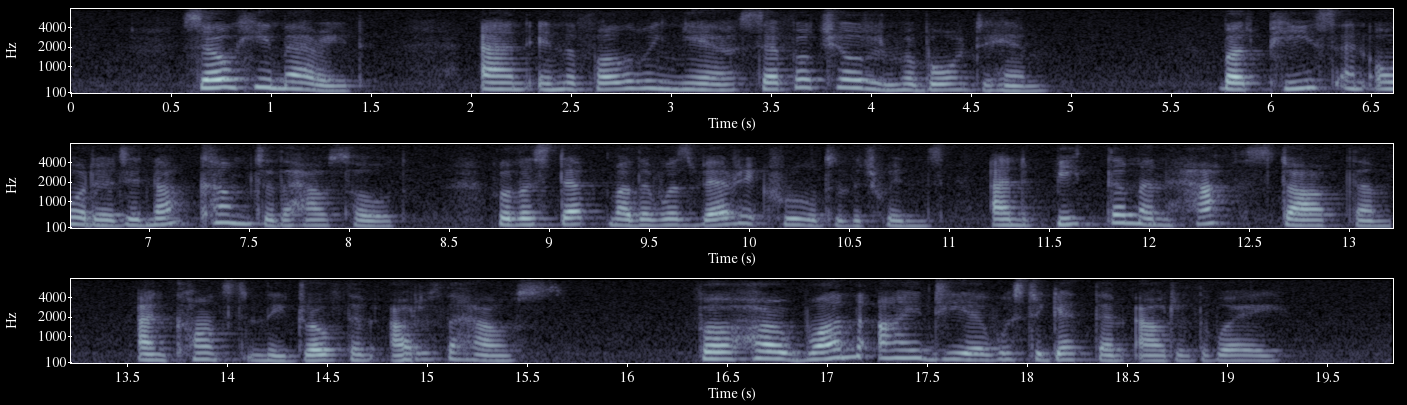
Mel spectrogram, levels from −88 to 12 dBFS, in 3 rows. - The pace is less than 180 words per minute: No, average, 185 wpm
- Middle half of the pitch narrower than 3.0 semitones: No, average, 3.7 semitones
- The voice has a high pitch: Yes, high, 210 Hz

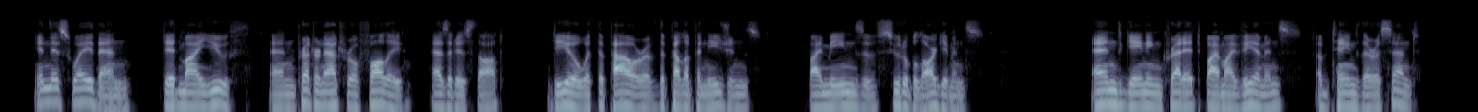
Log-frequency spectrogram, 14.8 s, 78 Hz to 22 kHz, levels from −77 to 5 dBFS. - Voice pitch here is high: No, low, 105 Hz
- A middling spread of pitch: No, narrow, 2.1 semitones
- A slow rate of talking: No, average, 155 wpm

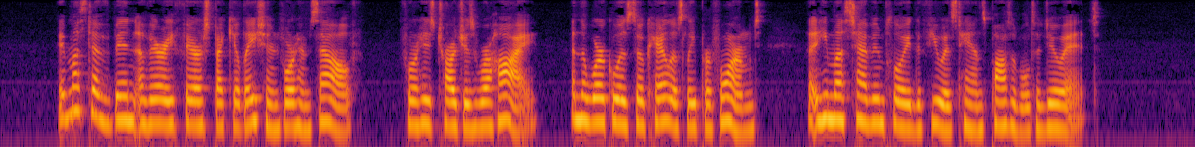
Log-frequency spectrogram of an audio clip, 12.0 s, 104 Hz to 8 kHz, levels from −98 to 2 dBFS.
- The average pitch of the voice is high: Yes, high, 200 Hz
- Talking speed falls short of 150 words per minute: No, average, 175 wpm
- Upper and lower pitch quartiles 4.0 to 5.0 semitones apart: No, average, 2.7 semitones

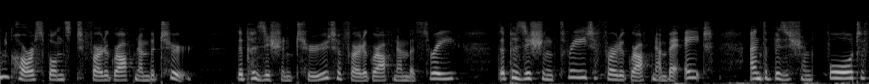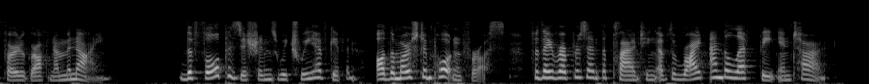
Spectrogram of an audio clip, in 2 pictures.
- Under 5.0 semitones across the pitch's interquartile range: No, wide, 5.4 semitones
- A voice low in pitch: No, very high, 255 Hz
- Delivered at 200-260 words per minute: No, average, 185 wpm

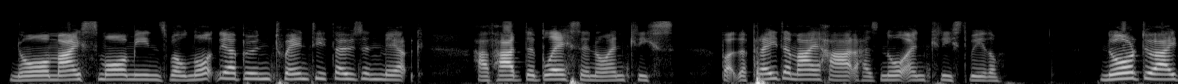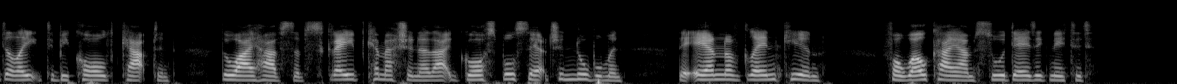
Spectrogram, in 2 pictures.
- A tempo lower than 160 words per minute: Yes, average, 145 wpm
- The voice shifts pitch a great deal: No, average, 2.7 semitones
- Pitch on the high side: Yes, high, 215 Hz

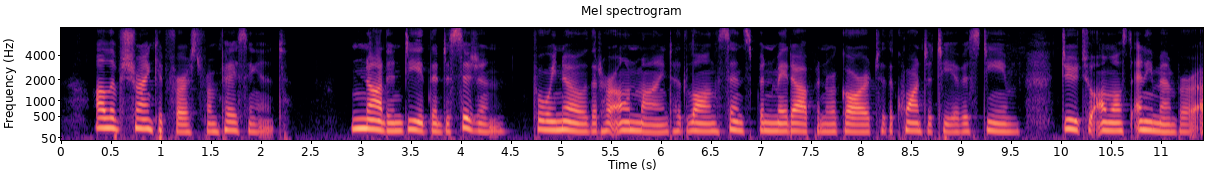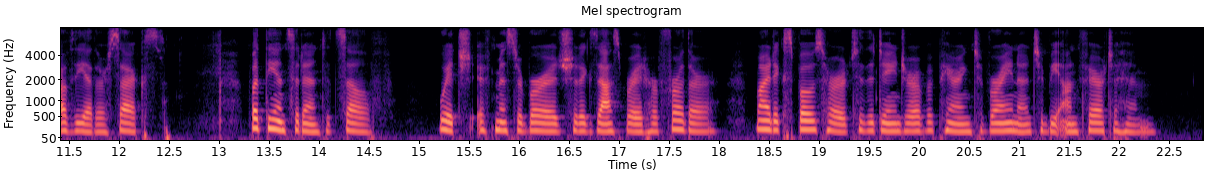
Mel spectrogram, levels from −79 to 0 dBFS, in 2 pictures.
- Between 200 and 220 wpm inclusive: No, average, 175 wpm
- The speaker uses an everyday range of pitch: No, narrow, 2.3 semitones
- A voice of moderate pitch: Yes, medium, 165 Hz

